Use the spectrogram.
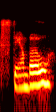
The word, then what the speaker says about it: Stambaugh: so a brief introduction my name is stambo rhymes with rambo i graduated uh smu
